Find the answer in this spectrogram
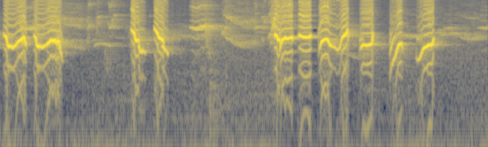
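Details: Oriental magpie-robin in lively, full song used as a lure to set other magpie-robins singing: loud whistled notes sliding up and down, mixed with harsh buzzy squawks in quick bursts, then a short pause before another rapid run.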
